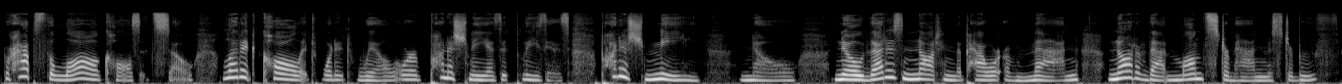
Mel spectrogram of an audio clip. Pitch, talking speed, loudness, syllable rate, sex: 220 Hz, 145 wpm, -18 LUFS, 3.8 syllables/s, female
